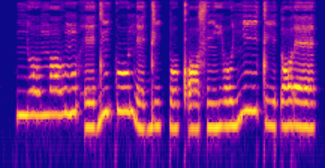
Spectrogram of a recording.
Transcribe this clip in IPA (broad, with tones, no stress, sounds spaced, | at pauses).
ɲ oː˦ ŋ ɔ˦ ɣ ũ˦ h e˨ d ĩ˦ k uː˦ n e˨ d i˨ k͡p o˨ kʼ ɔ˨ s ĩ˨ j o˨ ɲ iː˦ t i˨ ɗ ɔ˦ ɾ ɛ˦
